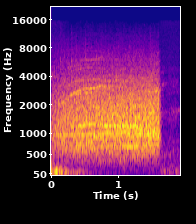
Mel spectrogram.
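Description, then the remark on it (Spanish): A dense burst of audience applause, steady and fairly loud for over a second and a half, then cutting off abruptly into near silence. No voices are heard. “Realmente hay personas que nomás vinieron aquí a aplaudir”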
